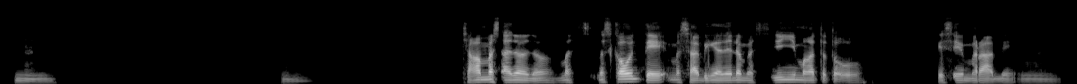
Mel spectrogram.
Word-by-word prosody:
Mm. 85 Hz, -1 st, -13 dB, 2.3 s
Hmm. 80 Hz, 0 st, -22 dB, 1.5 s
'Tsaka 110 Hz, -, +3 dB
mas 115 Hz, +2 st, +4 dB
ano 105 Hz, 0 st, +4 dB
no, 95 Hz, +1 st, -3 dB, 0.2 s
mas -, -, -9 dB
mas -, -, -6 dB
kaunti, 125 Hz, -5 st, +5 dB
mas 105 Hz, 0 st, -6 dB
sabi 95 Hz, 0 st, +1 dB
nga 105 Hz, -, +2 dB
nila, 100 Hz, +1 st, +2 dB
mas 95 Hz, -1 st, -9 dB
yun 110 Hz, +1 st, 0 dB
yung 110 Hz, -3 st, -1 dB
mga 100 Hz, -, -1 dB
totoo. 90 Hz, 0 st, -6 dB, 0.7 s
Kaysa -, -, -5 dB
yung 95 Hz, -1 st, -4 dB
marami, 85 Hz, -2 st, -1 dB
hmm. 85 Hz, -1 st, -20 dB
95 Hz, 120 wpm, -24 LUFS, 85-105 Hz, 2.3 s, kaunti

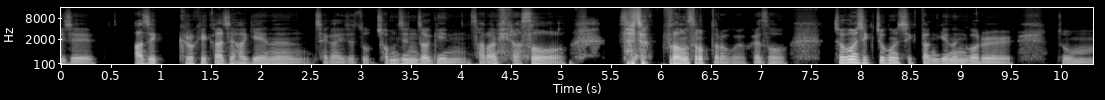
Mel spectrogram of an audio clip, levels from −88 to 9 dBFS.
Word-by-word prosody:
이제 110 Hz, -2 st, -3 dB, 0.4 s
아직 120 Hz, +1 st, 0 dB
그렇게까지 130 Hz, 0 st, -1 dB
하기에는 115 Hz, -5 st, -3 dB
제가 105 Hz, -1 st, -7 dB
이제 95 Hz, +1 st, -9 dB
또 -, -, -10 dB
점진적인 110 Hz, -3 st, -1 dB
사람이라서 110 Hz, -1 st, 0 dB, 0.5 s
살짝 -, -, +4 dB
부담스럽더라고요. 130 Hz, -8 st, +3 dB
그래서 100 Hz, -1 st, -6 dB, 0.5 s
쪼금씩 165 Hz, -2 st, +7 dB
쪼금씩 155 Hz, -3 st, +1 dB
당기는 125 Hz, 0 st, 0 dB
거를 110 Hz, -5 st, -1 dB, 0.4 s
좀 105 Hz, -5 st, -7 dB
115 Hz, 300 characters per minute, -22 LUFS, 105-130 Hz, 0.5 s, 쪼금씩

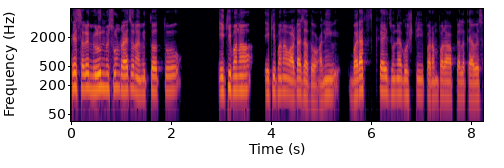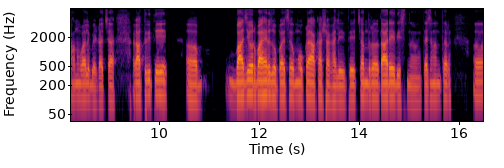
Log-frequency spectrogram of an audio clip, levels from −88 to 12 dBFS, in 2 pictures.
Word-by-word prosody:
ते 185 Hz, +1 st, +5 dB
सगळे 175 Hz, +1 st, +3 dB
मिळून 170 Hz, +2 st, +5 dB
मिसळून 175 Hz, +1 st, -3 dB
राहायचो 160 Hz, +1 st, +5 dB
ना, 150 Hz, -, 0 dB
आम्ही 135 Hz, 0 st, -3 dB
तर 150 Hz, -1 st, +5 dB, 0.2 s
तो, 155 Hz, 0 st, -3 dB, 0.8 s
एकीपणा 155 Hz, +1 st, +2 dB, 0.4 s
एकीपणा 145 Hz, +1 st, -2 dB
वाटायचा 130 Hz, -1 st, +2 dB
तो 105 Hz, -, -2 dB
आणि 130 Hz, +5 st, -2 dB, 0.4 s
बऱ्याच 150 Hz, +6 st, +6 dB, 0.3 s
काही 150 Hz, -1 st, +3 dB
जुन्या 135 Hz, 0 st, -2 dB
गोष्टी 130 Hz, 0 st, -5 dB
परंपरा 125 Hz, 0 st, -1 dB
आपल्याला 120 Hz, 0 st, -3 dB
त्यावेळेस 115 Hz, 0 st, -1 dB
अनुभवायला 110 Hz, 0 st, -3 dB
भेटायच्या. 100 Hz, 0 st, -3 dB, 0.4 s
रात्री 125 Hz, +3 st, +1 dB
ते 125 Hz, 0 st, +1 dB, 0.5 s
अ, 105 Hz, -1 st, 0 dB, 0.8 s
बाजेवर 120 Hz, +2 st, +6 dB
बाहेर 125 Hz, 0 st, +6 dB
झोपायचं 115 Hz, 0 st, -1 dB
मोकळ्या 115 Hz, +1 st, +2 dB
आकाशाखाली 105 Hz, -2 st, -2 dB
ते 105 Hz, -, 0 dB
चंद्र 110 Hz, -1 st, -1 dB
तारे 110 Hz, 0 st, +6 dB
दिसणं 95 Hz, -2 st, -9 dB
त्याच्यानंतर 110 Hz, 0 st, -5 dB, 0.5 s
अ, -, -, -6 dB
120 Hz, 135 wpm, -23 LUFS, 110-145 Hz, 0.8 s, बऱ्याच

